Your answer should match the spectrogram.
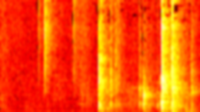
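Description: Quiet room tone with a faint click about half a second in, then a woman says a short "so" about a second in.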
